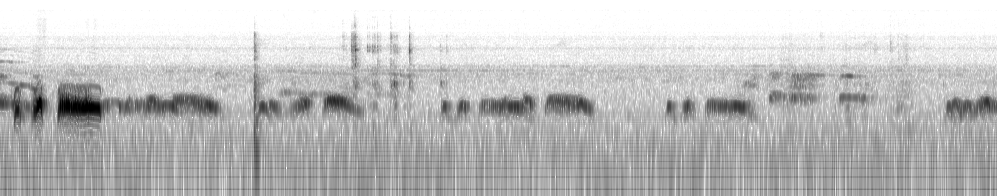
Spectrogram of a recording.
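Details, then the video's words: Decoy spotted dove giving its urging coo to entice wild doves for trapping: a loud throaty burst, then a long series of low, even coos, with a few clicks and faint higher notes. "Tiếng Chim Cu Mồi Thúc Gù Bài Bản Dùng Kích Bổi Hiểu Quả"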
